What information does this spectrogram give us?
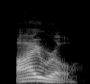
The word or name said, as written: airw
